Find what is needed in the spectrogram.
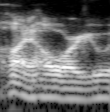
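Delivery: put-on dark man's voice. Retelling a man who approached the speaker, in a dark voice. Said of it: "he says to me in this dark voice".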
